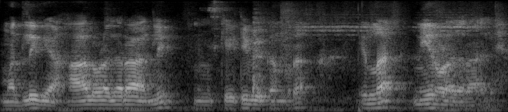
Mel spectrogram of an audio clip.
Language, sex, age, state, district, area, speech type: Kannada, male, 30-45, Karnataka, Koppal, rural, spontaneous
